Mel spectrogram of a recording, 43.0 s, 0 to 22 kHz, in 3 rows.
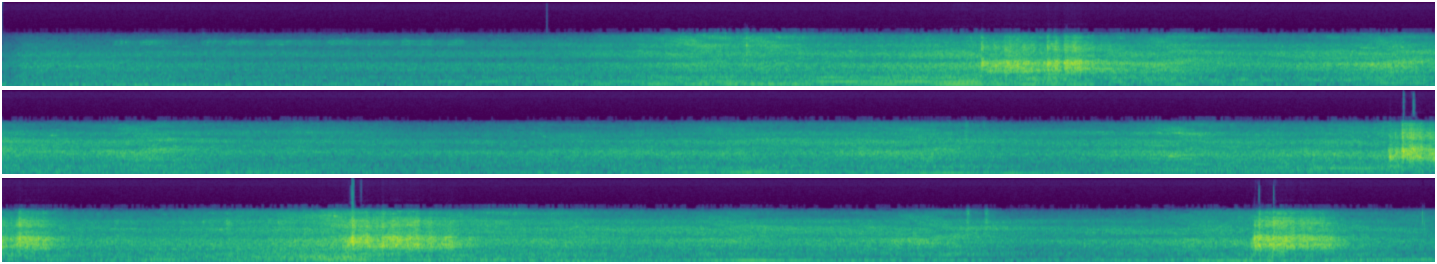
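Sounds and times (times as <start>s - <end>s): road traffic passing: 0.0s - 42.9s
metal road plate clanking: 9.6s - 15.1s, 27.2s - 34.7s, 40.8s - 42.9s.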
